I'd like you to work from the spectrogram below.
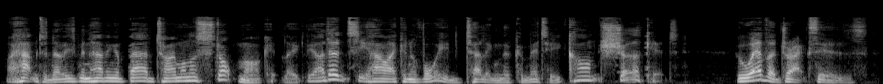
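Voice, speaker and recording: A man's voice: mid-range voice, creaky, husky, no echo, voice pushed up, heavily acted. A man voicing an indignant older club chairman who bursts out in angry, worried exclamations. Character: blustering older male club chairman, easily angered.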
